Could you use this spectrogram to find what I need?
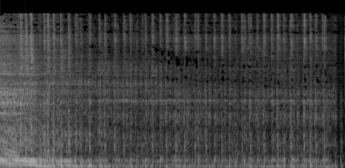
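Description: A small off-road engine idles with a low, steady putter.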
